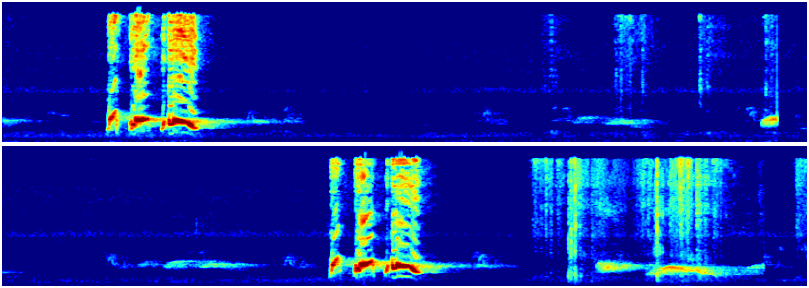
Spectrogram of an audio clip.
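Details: Red-whiskered bulbul song, played to provoke newly caught or wild birds and to teach young birds: short bright warbled phrases of two or three quick notes, spaced several seconds apart in quiet surroundings.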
